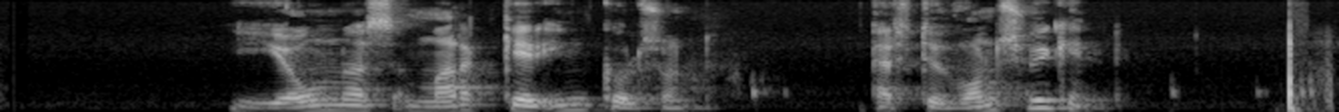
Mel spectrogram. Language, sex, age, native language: Icelandic, male, 20-29, Icelandic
